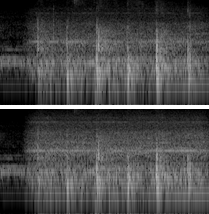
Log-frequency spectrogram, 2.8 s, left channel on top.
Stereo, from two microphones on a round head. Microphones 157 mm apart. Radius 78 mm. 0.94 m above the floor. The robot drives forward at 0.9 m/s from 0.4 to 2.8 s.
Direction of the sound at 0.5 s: 5° left (ahead or behind).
